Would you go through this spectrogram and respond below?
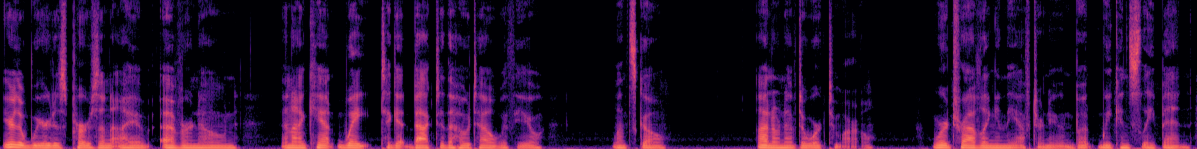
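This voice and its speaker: A woman voicing a young male singer, an amused and tender boyfriend, speaking softly and matter-of-factly in an audiobook. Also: a bass voice, little pitch movement, moderate pace, creaky, dry recording, clean studio sound, voice pushed down, full character voice. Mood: tender, affectionate. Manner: soft, matter-of-fact.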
